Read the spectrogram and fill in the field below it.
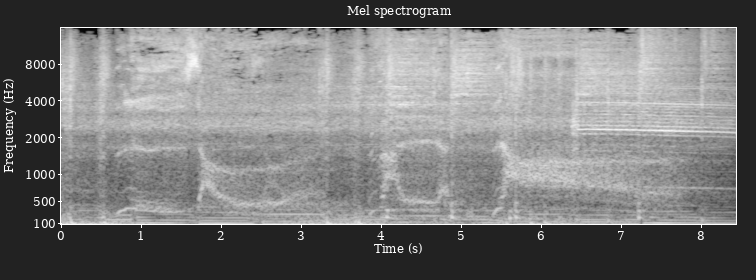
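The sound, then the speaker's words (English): A deep, guttural death metal bellow roars over loud, dense, distorted music, the growling vocal sustained and rising in long strained bursts for several seconds. “It's this guttural bellow that you do.”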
